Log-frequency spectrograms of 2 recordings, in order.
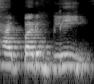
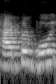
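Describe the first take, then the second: First: The word ends with a 'blee' sound. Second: The word ends with a 'bowl' sound. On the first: The speaker calls it right. "It's हाइपरब्ली, ब्ली" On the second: The speaker calls it wrong. "It's not हाइपरबोल"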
